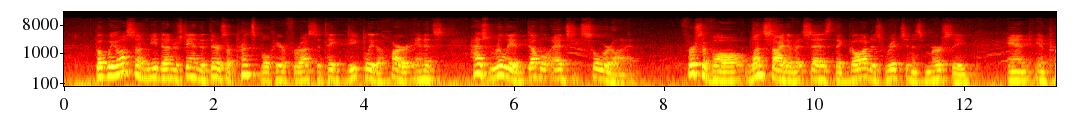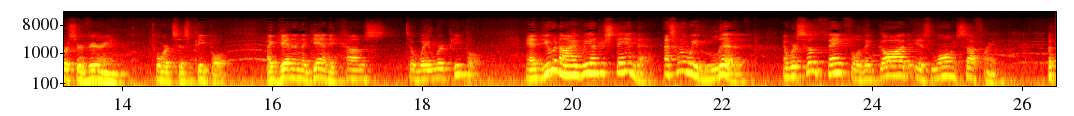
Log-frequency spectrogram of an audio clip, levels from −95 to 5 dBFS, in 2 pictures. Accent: American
